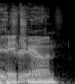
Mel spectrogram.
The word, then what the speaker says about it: Patreon: It's Patreon.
